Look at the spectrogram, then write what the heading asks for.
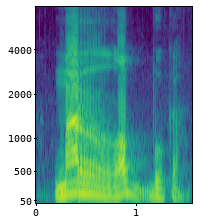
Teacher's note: Huruf pertama yang sukun melebur ke huruf ro, seolah-olah hilang. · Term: idgham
